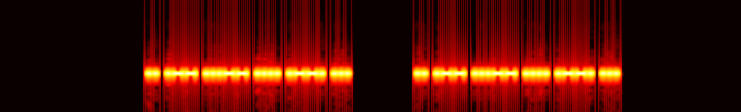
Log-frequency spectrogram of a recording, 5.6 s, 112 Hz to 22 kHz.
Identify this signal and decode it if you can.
Morse code, heard as a keyed tone, about 50 wpm, 700 Hz. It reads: IW3HPS IW3HPS
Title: DXCC-100 Call Signs - 6 Characters - Repeated 2x - 50wpm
